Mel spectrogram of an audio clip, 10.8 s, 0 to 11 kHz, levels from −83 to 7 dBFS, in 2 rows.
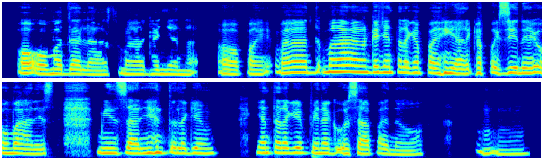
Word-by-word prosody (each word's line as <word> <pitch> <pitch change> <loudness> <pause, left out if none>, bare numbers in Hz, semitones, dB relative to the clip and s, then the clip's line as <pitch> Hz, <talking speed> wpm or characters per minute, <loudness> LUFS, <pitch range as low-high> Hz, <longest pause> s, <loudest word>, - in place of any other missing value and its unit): Oo, 215 -4 +4
madalas 185 -4 -1
mga 190 -4 -3
ganiyan 185 -1 -3
na - - -7 0.3
Oo, 195 -3 0
pangya 190 +6 -4
mga 245 +1 +2
mga 275 +1 +6 0.3
ganyan 255 0 +3
talagang 235 -2 0
pangyayari 220 -3 +2
kapag 225 0 -2
sino 230 +1 +3
'yung 225 -1 +3
umaalis. 200 -2 -1 0.4
Minsan 220 -1 +2
'yan 230 0 +3
talaga 220 -1 0
'yun 210 +1 -5 0.4
'yan 230 0 0
talaga 225 -1 +2
'yong 230 - +1
pinag-uusapan 205 -2 0
'no. 170 +2 -8 0.5
Mm. 190 -3 -6
215 Hz, 145 wpm, -23 LUFS, 195-230 Hz, 0.5 s, mga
